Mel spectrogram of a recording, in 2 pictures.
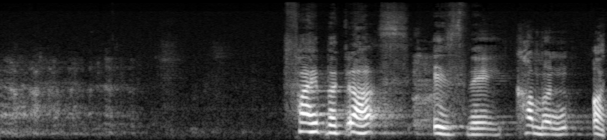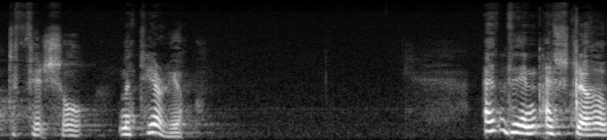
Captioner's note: laughter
